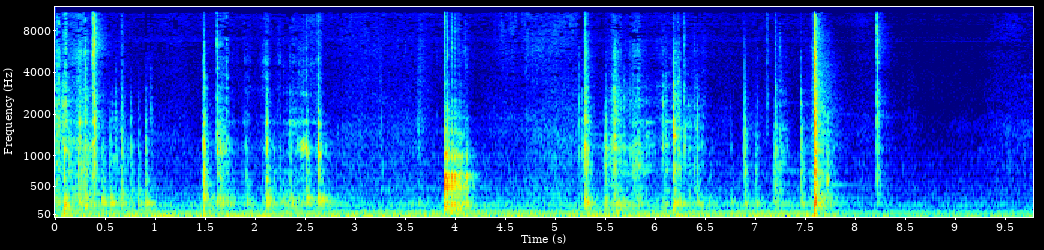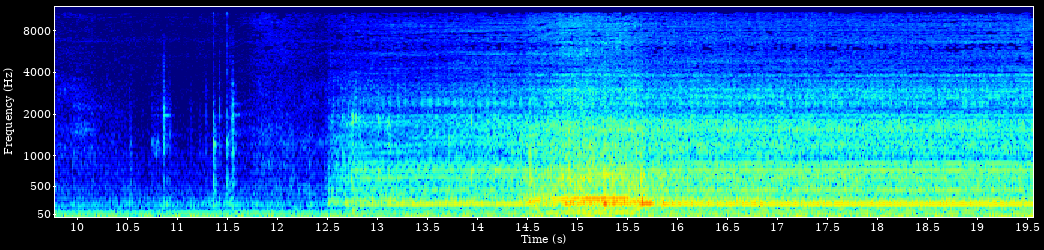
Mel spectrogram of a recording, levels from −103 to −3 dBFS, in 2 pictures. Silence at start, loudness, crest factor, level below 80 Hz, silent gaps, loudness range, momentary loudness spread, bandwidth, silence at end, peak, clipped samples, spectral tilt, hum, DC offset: 0 s; -36 LUFS; 34 dB; -50 dBFS; none; 15 LU; 23 LU; 11.5 kHz; 0 s; -4 dBFS; under 0.1%; -4 dB/octave; none; under 0.1%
